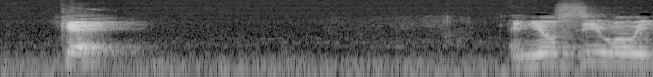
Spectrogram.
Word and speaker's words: G: letter for some reason the letter G is pronounced gay yes hahhaa funny funny we know right so the letter G pronounced gay and you'll see when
